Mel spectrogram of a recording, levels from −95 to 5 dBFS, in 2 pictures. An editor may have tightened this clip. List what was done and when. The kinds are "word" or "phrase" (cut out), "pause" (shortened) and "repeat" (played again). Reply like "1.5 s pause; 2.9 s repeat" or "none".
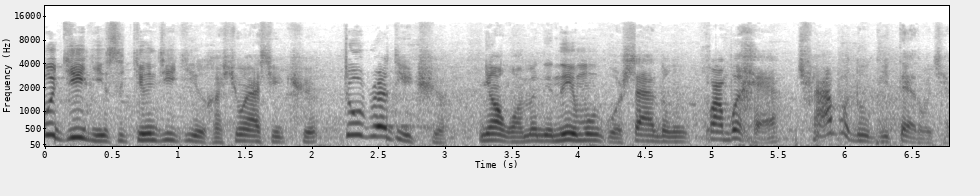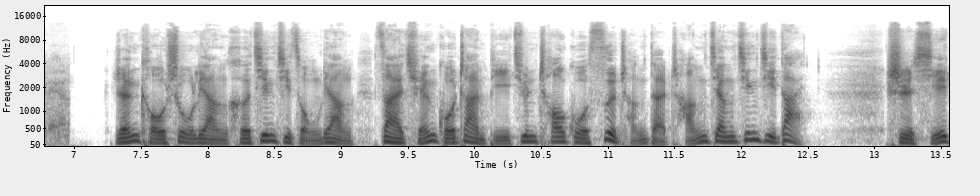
none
